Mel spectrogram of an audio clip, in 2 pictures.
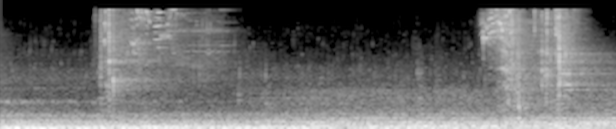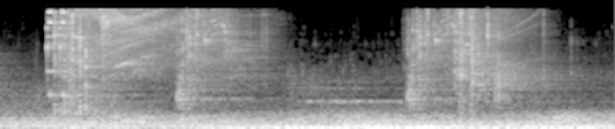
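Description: Short bright electronic whooshes sound now and then.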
